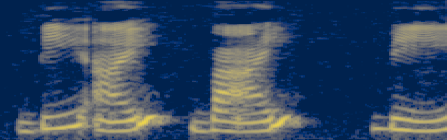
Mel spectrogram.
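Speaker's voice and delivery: slow, spelled-out বি আই by, then বি; spelling drill. Shown as a demonstration. Teacher spells for pupils to repeat, slowly. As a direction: read "বি আই by" letter by letter, slowly. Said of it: "আমি যেরকমভাবে বলতেছি".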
